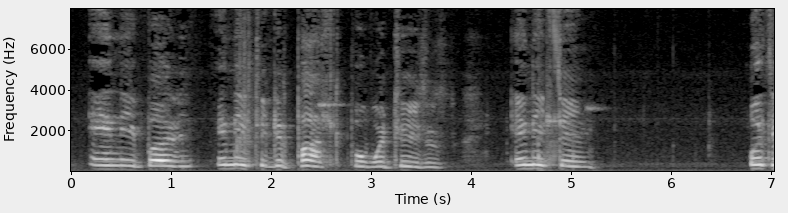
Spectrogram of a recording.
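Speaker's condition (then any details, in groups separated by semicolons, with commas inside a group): Cerebral palsy; from birth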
